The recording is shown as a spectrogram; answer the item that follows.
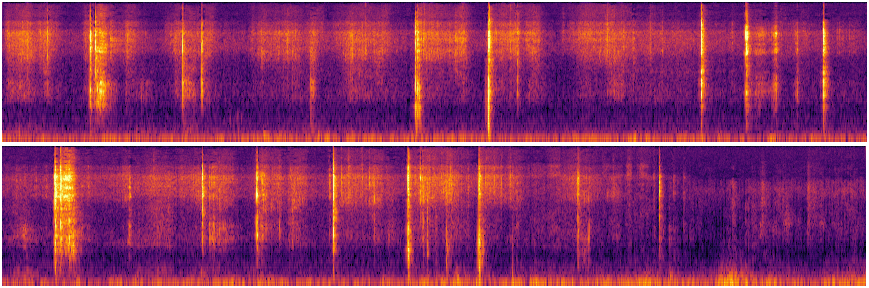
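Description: A metal spoon mashing potatoes in a metal bowl, irregular sharp clinks against the bowl mixed with short scraping sounds.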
